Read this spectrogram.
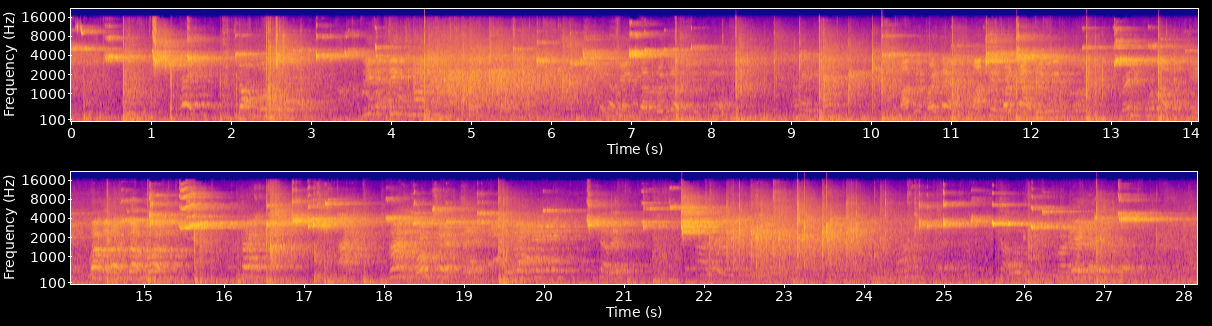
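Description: Sneakers squeak sharply on a hard floor in a large echoing hall.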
